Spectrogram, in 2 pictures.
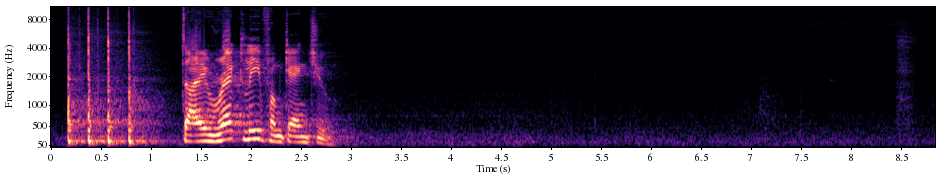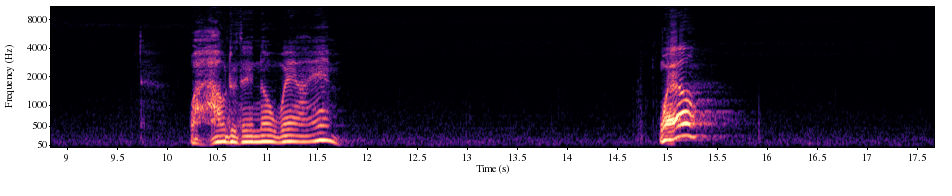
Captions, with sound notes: (finger tapping) Directly from Ganzhou? (scoffs) Well, how do they know where I am? Well?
